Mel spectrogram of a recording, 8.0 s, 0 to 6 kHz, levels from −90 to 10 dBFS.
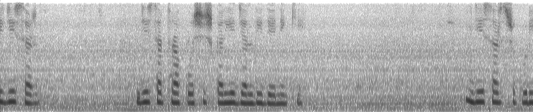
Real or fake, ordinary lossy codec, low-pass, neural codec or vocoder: real; none; 5.4 kHz; none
